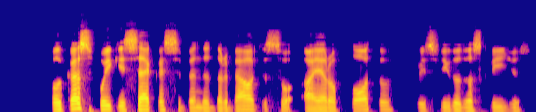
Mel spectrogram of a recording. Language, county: Lithuanian, Klaipėda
